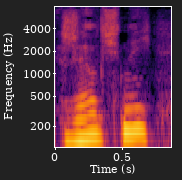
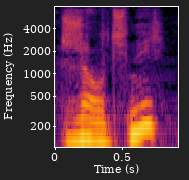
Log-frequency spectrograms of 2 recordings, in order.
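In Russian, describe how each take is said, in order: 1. Ударный гласный звучит как 'e'. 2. Ударный гласный звучит как 'o'. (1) "Но допустимы варианты «желчный»" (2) "рекомендует в качестве основного вариант «желчный»"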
